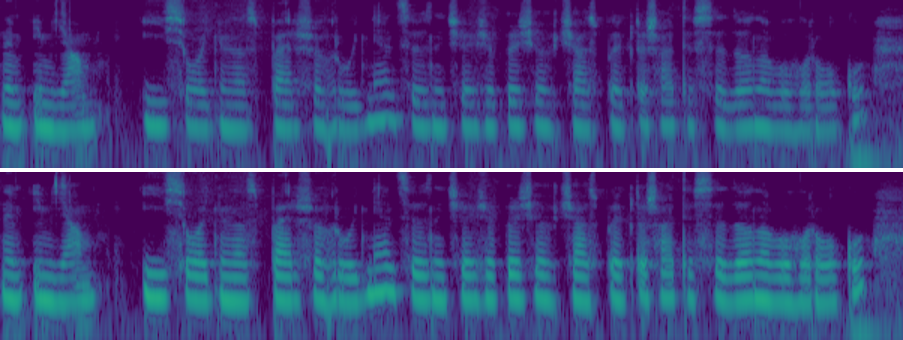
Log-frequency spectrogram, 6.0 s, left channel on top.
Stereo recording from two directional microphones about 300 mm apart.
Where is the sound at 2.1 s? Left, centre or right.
Right.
